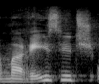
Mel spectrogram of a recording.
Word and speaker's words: Maresic: Ob man denn jetzt wirklich Maresic ausspricht oder Maresic, oder wie spricht man den eigentlich aus, den Innenverteidiger? – Na, eigentlich sagt man Maresic, aber das und andere Dinge wird er uns heute verraten, wenn er bei uns zu Gast ist im Podcast.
